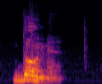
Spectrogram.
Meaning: prepositional singular of дом (dom)
- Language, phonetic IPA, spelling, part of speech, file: Russian, [ˈdomʲe], доме, noun, Ru-доме.ogg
